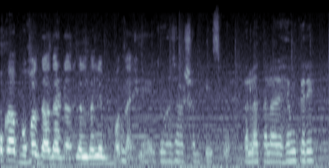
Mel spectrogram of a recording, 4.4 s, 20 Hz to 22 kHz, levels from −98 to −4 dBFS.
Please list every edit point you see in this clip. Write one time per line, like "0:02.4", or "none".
0:00.9
0:03.2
